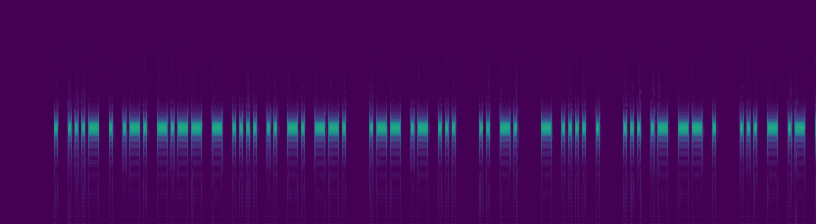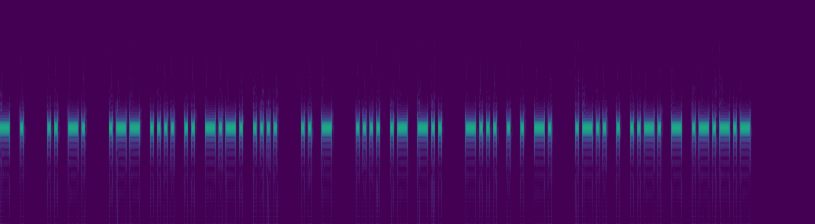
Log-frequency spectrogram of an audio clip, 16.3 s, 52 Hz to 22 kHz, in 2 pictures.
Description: Morse code, heard as a keyed tone, about 36 wpm, 700 Hz. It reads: EVERYTHING WAS IN THE SAME STATE IN WHICH IT HAD BEEN LEFT.
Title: Sentences from Top 1000 Words - Review Part 2 - 35wpm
